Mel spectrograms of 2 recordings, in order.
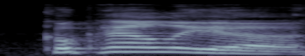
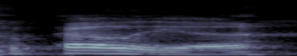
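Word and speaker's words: Coppelia: our daughter co copella co copella c o p p e l i a yeah copelia copelia they call her pel so copelia is your daughter you're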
